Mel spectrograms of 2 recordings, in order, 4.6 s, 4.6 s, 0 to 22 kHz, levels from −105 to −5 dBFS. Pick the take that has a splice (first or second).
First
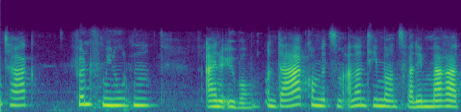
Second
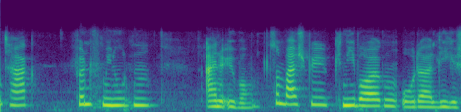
first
